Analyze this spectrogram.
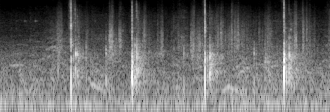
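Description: A tennis ball is struck sharply by rackets back and forth in a rally.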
